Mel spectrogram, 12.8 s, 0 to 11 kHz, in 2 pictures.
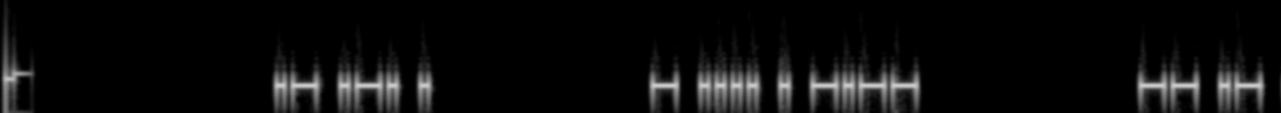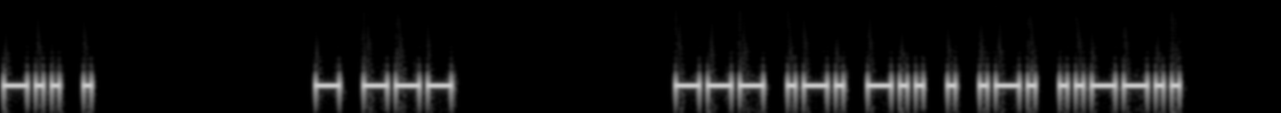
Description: Morse code, heard as a keyed tone, about 30 wpm, 700 Hz. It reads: ARE THEY MADE TO ORDER?
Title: 4x Word-Spacing - Sentences from Top 400 Words - 30wpm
